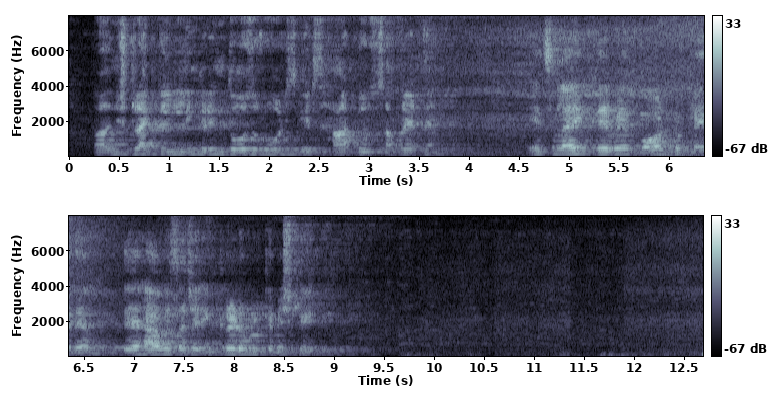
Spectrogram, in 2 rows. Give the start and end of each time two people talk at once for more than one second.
none

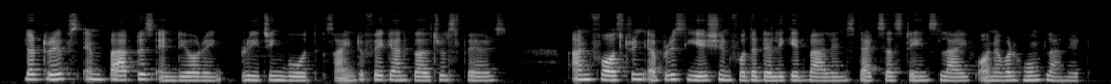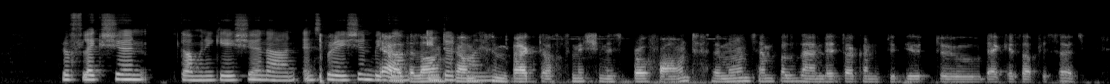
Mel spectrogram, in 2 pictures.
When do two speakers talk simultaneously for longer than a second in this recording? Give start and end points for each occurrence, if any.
14.9-16.2

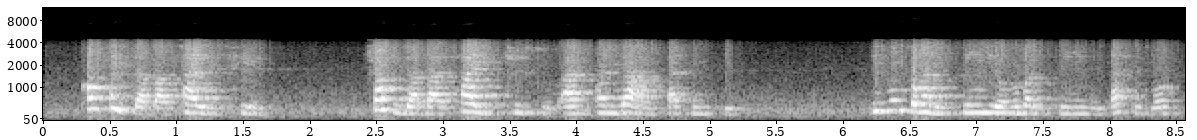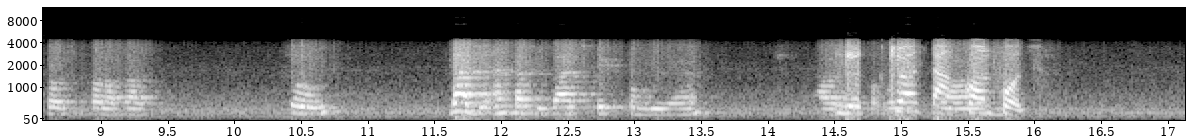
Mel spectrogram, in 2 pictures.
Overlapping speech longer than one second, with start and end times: 14.5-15.8

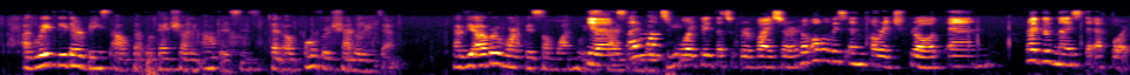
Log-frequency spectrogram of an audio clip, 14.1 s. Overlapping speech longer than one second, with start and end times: 7.3-8.6

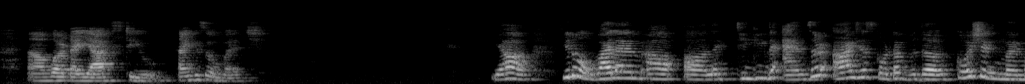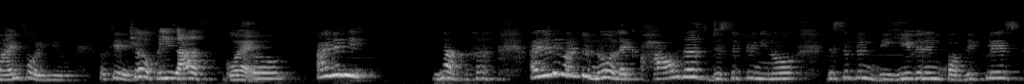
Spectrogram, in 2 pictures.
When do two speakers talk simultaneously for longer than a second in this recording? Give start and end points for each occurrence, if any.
none

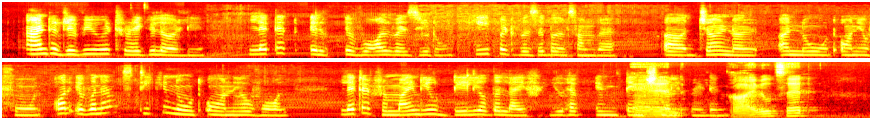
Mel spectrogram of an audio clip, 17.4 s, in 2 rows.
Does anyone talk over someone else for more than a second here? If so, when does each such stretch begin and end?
none

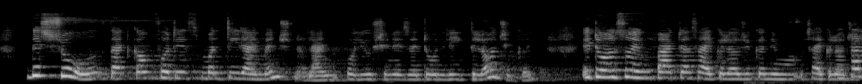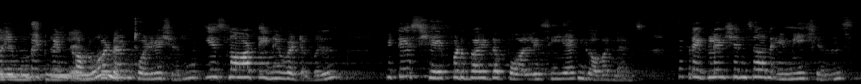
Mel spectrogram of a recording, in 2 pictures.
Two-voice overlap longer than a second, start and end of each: 8.4-9.8

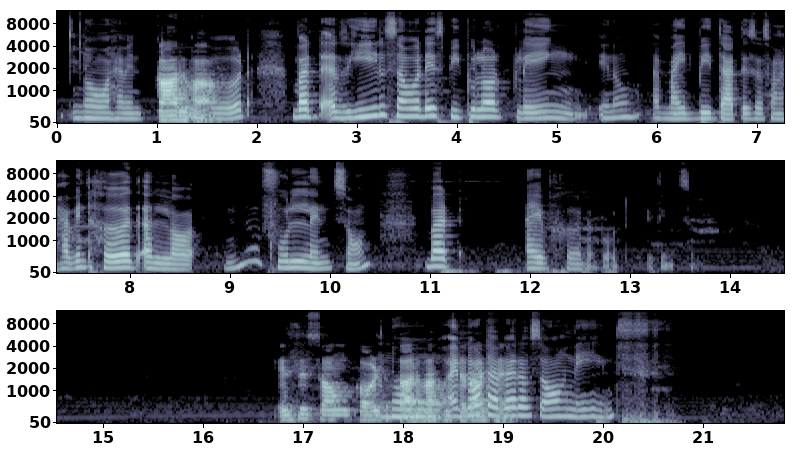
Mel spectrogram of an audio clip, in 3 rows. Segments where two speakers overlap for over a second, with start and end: 17.8-19.1

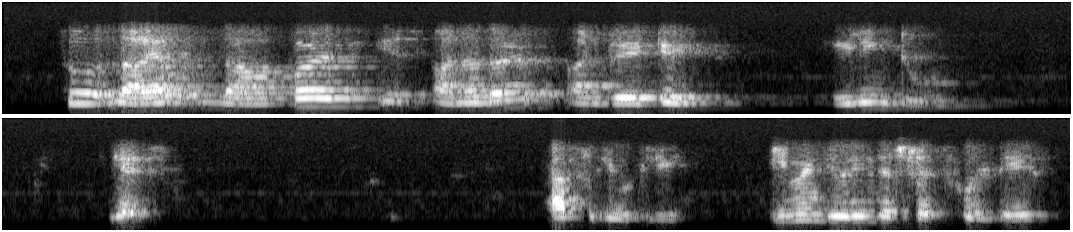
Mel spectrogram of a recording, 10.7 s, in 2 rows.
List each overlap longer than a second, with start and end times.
none

